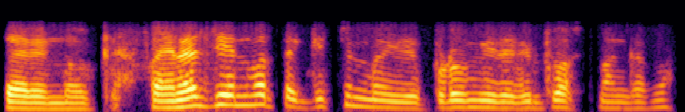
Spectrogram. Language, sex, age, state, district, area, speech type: Telugu, male, 30-45, Andhra Pradesh, West Godavari, rural, conversation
